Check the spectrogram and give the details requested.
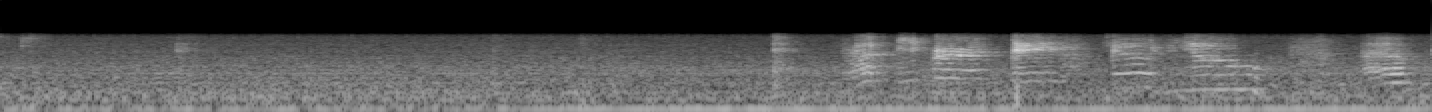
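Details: Pet African grey parrot singing Happy Birthday to himself: after a quiet start, a run of harmonic, voice-like syllables in the second half, rising and falling in quick sung phrases over a steady low hum.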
